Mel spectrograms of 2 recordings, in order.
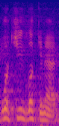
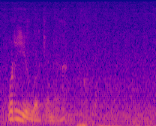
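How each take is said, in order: First: It is said with hostile contempt. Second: It is said warmly, with love. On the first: The looker is being challenged with hostility. "We have this contempt, this just immediate" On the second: The listener is being invited to look elsewhere. "He's saying it with love"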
